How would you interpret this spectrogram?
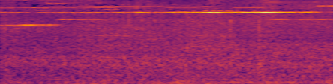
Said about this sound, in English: Now, see? Here's the kind of bus it's supposed to be on this street. Not the other guy. See, that's the kind of bus it's supposed to be on the street. When we got the orange one, I'm just saying. See that? That's the one. Not that orange one we saw.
